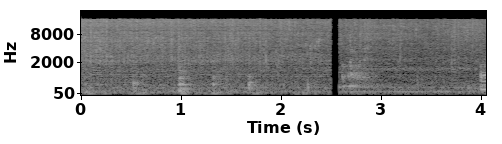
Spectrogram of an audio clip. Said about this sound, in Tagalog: So, ilalagay na natin ng sabay ang onion at garlic.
